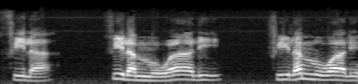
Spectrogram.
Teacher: یادتون هست که اگر الف و لام بر سر همزه قطع در می اومد در روایت ورش مصری، همزه حذف می شود، حرکتش رو میدن به لام ساکن و لام ساکن با حرکت همزه خونده میشه. در اینجا فل ا میشود فیلا، فیلم والی، فیلم والی، نقل و حذف و به طور اختصار نقل حرکت هم بهش گفته میشه.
